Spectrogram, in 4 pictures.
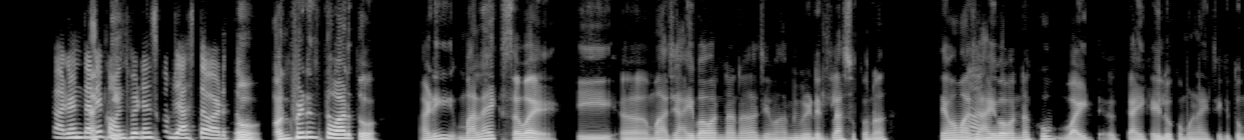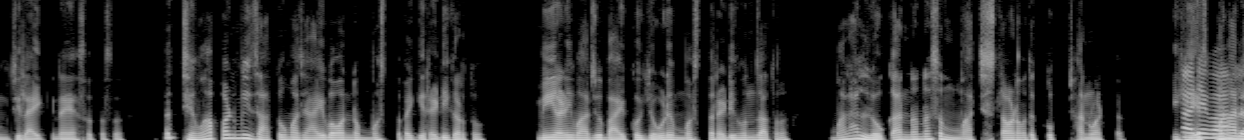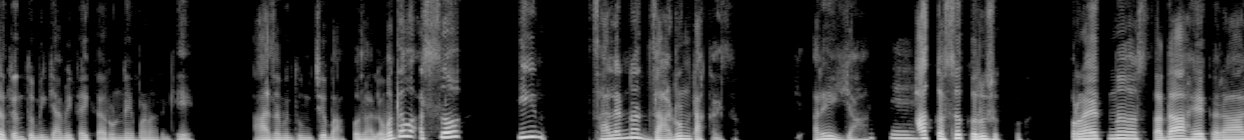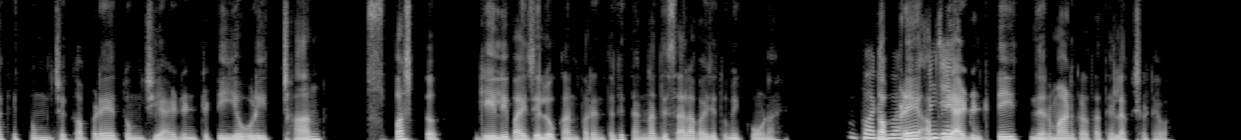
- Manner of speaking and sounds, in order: in English: "कॉन्फिडंस"; in English: "कॉन्फिडन्स"; in English: "क्लास"; in English: "रेडी"; in English: "रेडी"; chuckle; other background noise; in English: "आयडेंटिटी"; in English: "आयडेंटिटी"
- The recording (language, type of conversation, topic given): Marathi, podcast, कोणत्या कपड्यांमध्ये आपण सर्वांत जास्त स्वतःसारखे वाटता?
